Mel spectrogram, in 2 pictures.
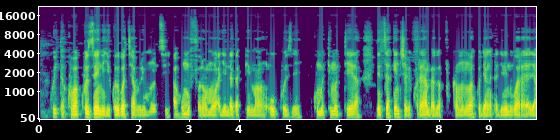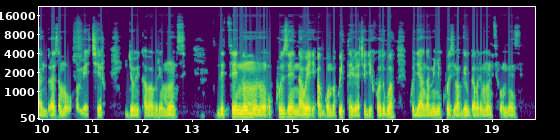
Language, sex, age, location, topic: Kinyarwanda, male, 18-24, Kigali, health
